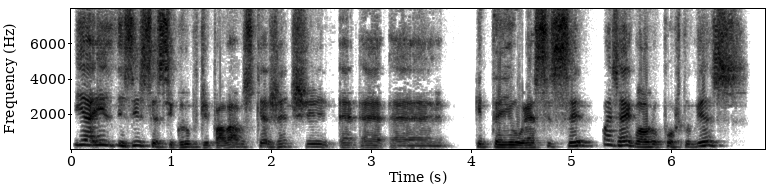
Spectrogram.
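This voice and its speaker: A man from Brazil giving a casual, unscripted pronunciation lesson, full of fillers and restarts, repeating example words slowly. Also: a little high, very animated, rough recording. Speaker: English teacher.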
